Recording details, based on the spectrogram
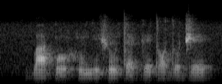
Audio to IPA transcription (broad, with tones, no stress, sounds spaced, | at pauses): b a˧ k͡p ɔ̃˨ h ũ˨˦ ɡ ĩ˧ ʃ ũ˧ t ɛ˨ k e˨˦ d ɔ˦˨ d o˧ d͡ʒ e˧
